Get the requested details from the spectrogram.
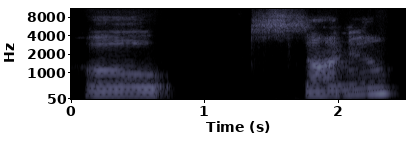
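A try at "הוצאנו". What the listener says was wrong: That's a t. Hamotzi. Hamotzi, from the blessing. Hamotzi lechem min haaretz.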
